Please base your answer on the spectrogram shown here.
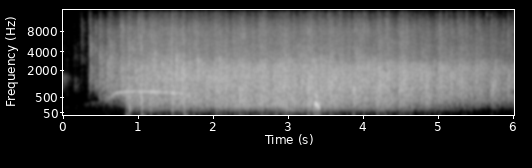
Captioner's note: cheers and applause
